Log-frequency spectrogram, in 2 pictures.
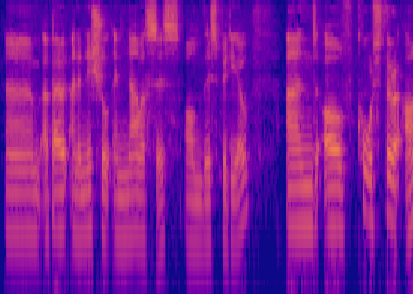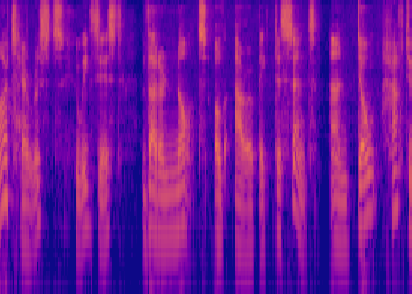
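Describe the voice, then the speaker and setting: A man with an Irish accent giving scripted, measured analytical commentary as a voice analyst. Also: mid-range voice.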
